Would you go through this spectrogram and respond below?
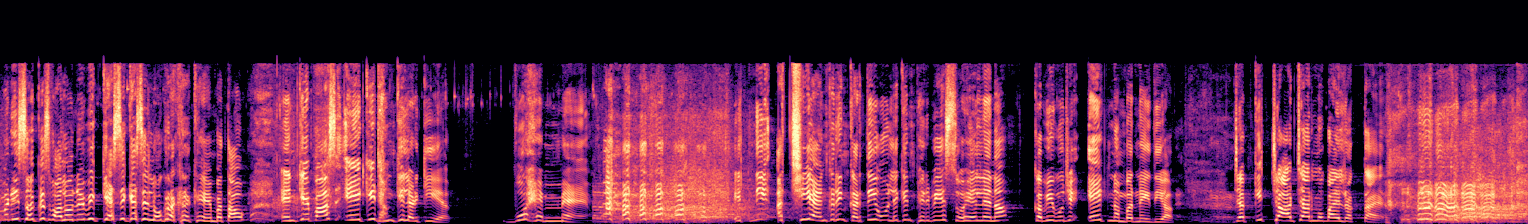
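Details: Adult speaker, high-pitched female voice, comedy stage performance; normal speech.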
